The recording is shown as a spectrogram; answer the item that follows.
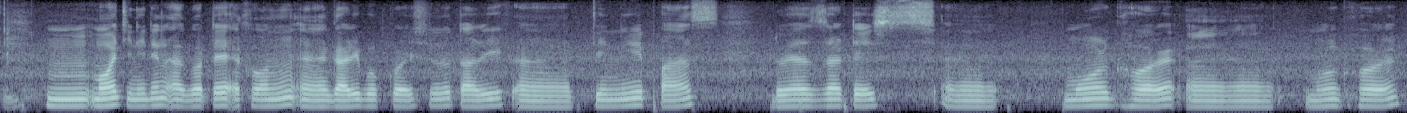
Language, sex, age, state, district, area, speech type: Assamese, male, 18-30, Assam, Sonitpur, urban, spontaneous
